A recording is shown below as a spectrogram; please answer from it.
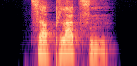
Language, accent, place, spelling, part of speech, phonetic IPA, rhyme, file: German, Germany, Berlin, zerplatzen, verb, [t͡sɛɐ̯ˈplat͡sn̩], -at͡sn̩, De-zerplatzen.ogg
- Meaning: to burst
